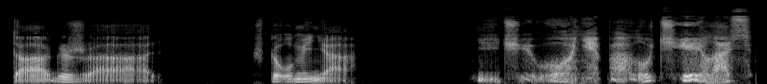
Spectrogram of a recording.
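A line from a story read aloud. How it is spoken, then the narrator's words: Rasping decaying creature. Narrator (Russian): хрипело разлагающееся существо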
